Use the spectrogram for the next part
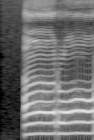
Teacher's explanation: Ro ada mat yang bertemu dengan hamzah dalam satu kalimat, mat wajib mutasil, 4 harokat kita panjangkan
